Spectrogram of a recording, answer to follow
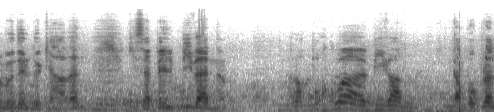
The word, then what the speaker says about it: Bivan: de caravane qui s'appelle Bivan. Alors pourquoi Bivan? Pour plein de choses. Alors Bivan en breton ça s'écrit B-E-V-A-N. Alors on a transformé le E en I pour la prononciation.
